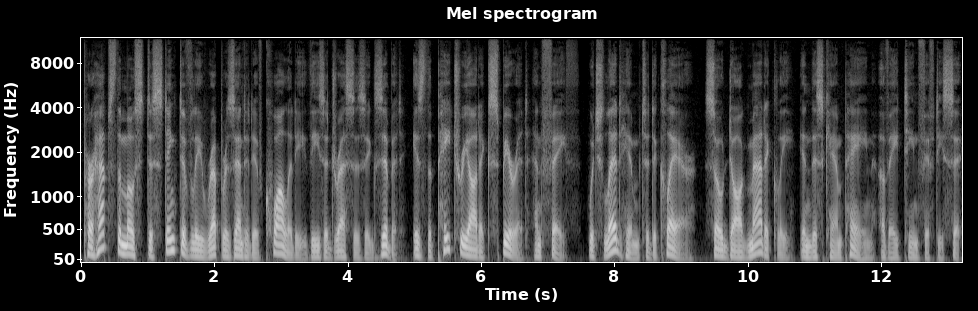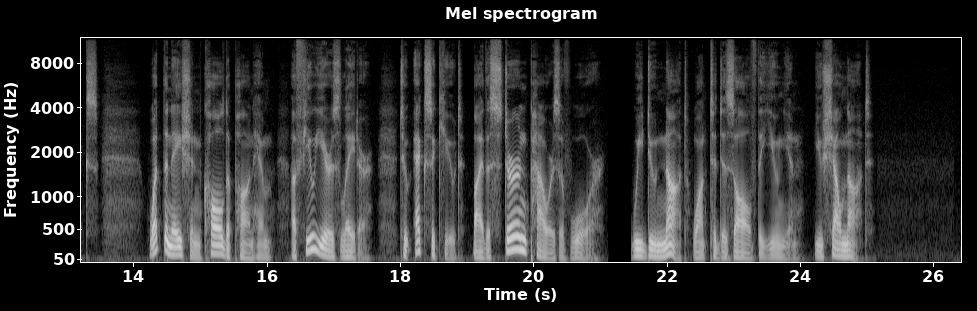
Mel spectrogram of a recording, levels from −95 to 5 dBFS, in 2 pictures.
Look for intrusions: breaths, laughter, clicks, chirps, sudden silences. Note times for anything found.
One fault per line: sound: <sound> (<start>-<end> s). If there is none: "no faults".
no faults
